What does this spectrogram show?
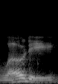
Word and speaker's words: Lodi: You got the Battle of Lodi or Lodi, depending on, I've heard it pronounced both ways. Again, I'm not gonna the go with French Creedence for it. Clearwater Revival. It's Lodi.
